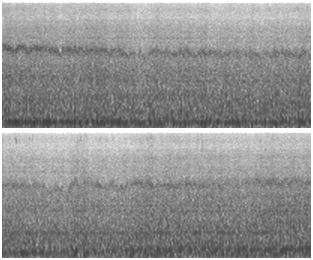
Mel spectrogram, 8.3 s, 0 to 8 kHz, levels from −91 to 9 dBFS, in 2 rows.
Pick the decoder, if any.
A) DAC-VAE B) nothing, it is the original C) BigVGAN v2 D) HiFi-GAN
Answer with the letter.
B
